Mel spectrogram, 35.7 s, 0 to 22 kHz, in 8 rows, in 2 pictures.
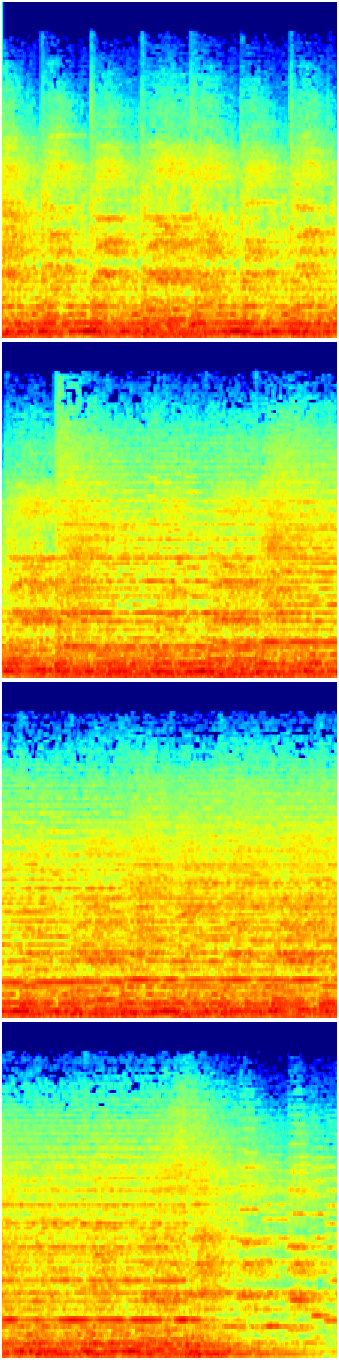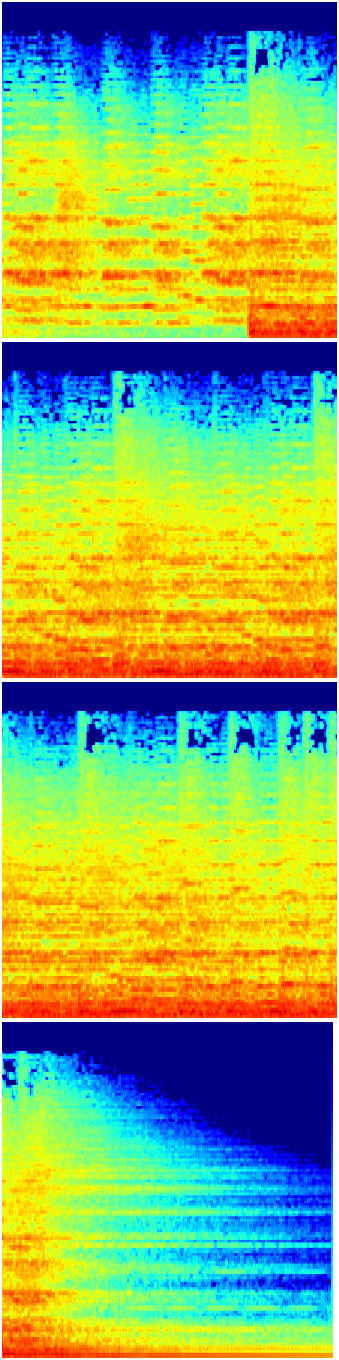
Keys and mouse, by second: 2.2 click, 4.5 shift+click, 7.6 shift+click, 8.8 s, 12.5-14.7 middle drag, 18.3 KP_3, 19.3 3, 19.6 click, 20.7 s, 27.1 KP_7, 29.1 KP_3, 30.9 shift+middle click, 35.5 shift+middle click.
